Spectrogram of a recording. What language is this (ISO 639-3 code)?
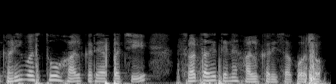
guj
